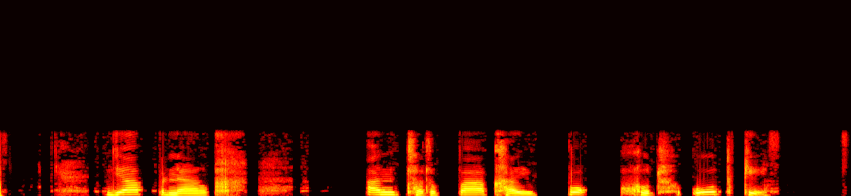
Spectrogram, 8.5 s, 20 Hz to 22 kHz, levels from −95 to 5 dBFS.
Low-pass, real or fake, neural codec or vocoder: 7.2 kHz; real; none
